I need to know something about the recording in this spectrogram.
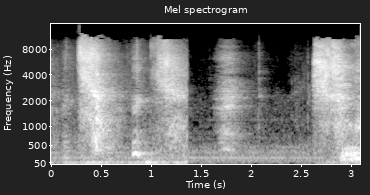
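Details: Comedy sketch of types of sneezers: several sharp, breathy sneeze bursts, some with a voiced lead-in, separated by short pauses; acted sneezing.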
